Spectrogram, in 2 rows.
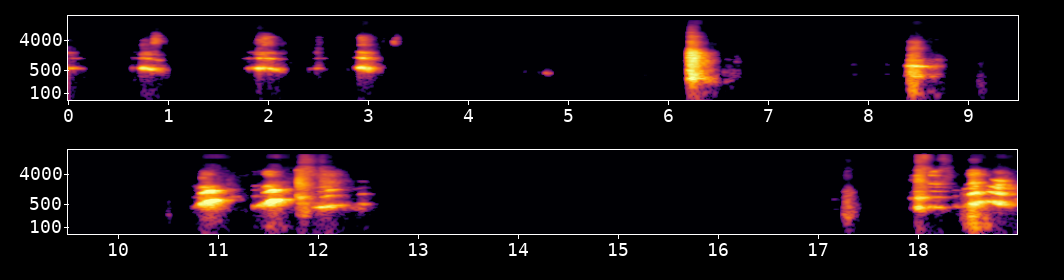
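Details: Cavalier King Charles Spaniel puppies almost 8 weeks old, kept indoors in a family home litter, giving short harmonic yips in scattered bursts, a few isolated squeaks between, long quiet gaps and a faint room background.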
